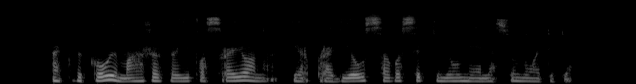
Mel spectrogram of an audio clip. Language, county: Lithuanian, Šiauliai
